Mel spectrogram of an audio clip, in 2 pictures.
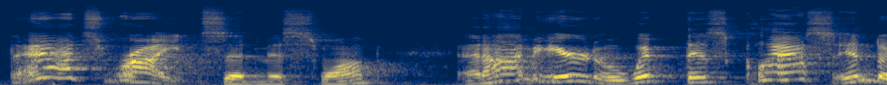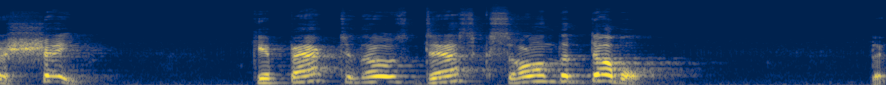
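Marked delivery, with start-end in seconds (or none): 0.0-1.0 witch voice. A narrator's reading. Viola Swamp speaking. 2.3-7.8 high, loud barking orders; stern witch teacher. A narrator's reading.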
